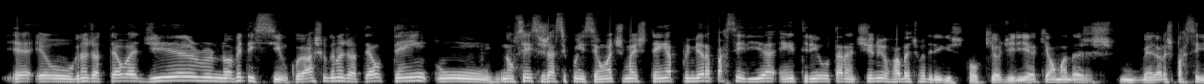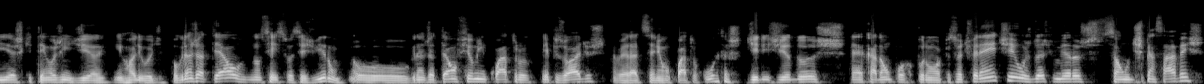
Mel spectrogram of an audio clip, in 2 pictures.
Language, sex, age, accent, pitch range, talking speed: Portuguese, male, 30-49, Brazilian, 110-135 Hz, 210 wpm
